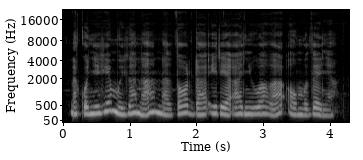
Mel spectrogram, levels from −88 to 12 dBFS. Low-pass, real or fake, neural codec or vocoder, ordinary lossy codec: none; fake; vocoder, 44.1 kHz, 128 mel bands every 512 samples, BigVGAN v2; none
